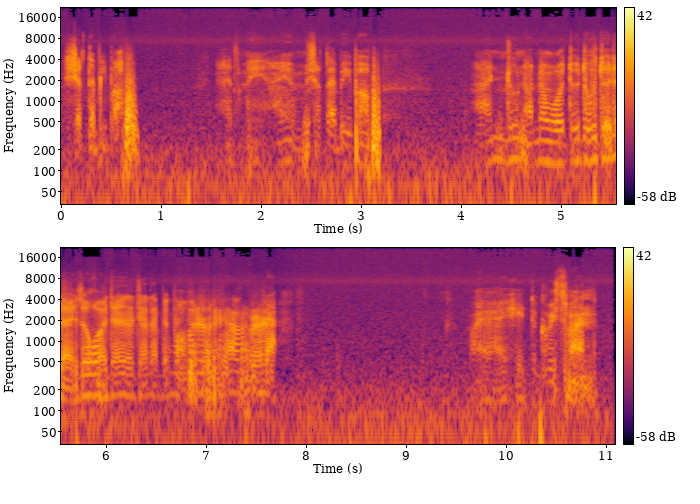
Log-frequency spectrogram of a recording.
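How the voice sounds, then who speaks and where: A man's voice: a little high, fairly even intonation, measured pace, vocal fry, pauses often, bright, forceful tone, slightly rough, heavily acted, low-quality recording. A man voicing a blustering Soviet villain who boasts about blowing things up, in broken put-on Russian-style English, rambling and giggling in an improvised home tape skit. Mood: boastful. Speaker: comedy character on a home tape.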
